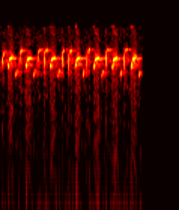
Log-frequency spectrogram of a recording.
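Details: A continuous fast goldfinch twitter of bright, rolling high chirps, alternating two pitches in a bouncy rhythm for nearly two seconds before stopping.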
